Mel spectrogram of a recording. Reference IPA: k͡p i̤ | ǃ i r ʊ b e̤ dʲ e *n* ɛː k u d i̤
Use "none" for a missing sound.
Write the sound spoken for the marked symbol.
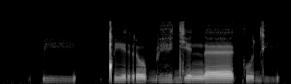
n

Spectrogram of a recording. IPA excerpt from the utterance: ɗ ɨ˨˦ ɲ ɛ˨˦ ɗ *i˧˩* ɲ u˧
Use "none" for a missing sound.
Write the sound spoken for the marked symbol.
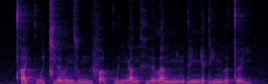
i˨˩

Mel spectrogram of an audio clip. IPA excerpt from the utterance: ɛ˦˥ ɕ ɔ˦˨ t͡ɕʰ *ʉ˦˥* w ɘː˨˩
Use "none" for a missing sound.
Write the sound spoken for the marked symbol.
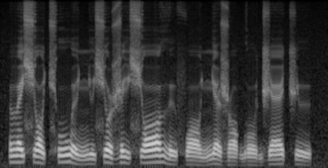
u˦˥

